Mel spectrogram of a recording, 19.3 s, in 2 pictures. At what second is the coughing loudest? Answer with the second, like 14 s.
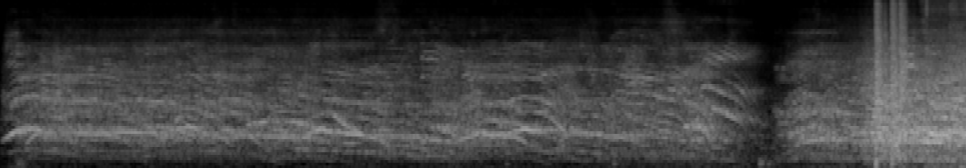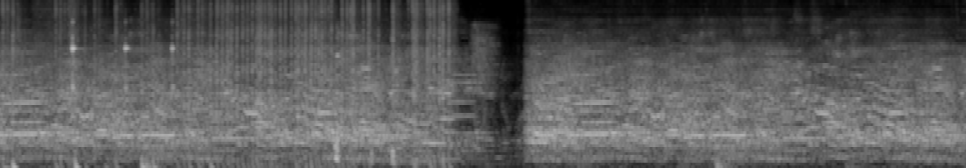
13 s.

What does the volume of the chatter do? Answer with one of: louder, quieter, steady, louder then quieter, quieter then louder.
louder.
